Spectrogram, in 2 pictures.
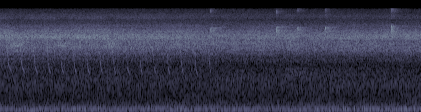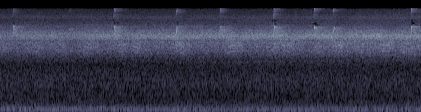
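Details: Crickets outdoors in the grass, a steady high chorus behind a quick run of clicking pulses near the start and scattered sharp ticks later.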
